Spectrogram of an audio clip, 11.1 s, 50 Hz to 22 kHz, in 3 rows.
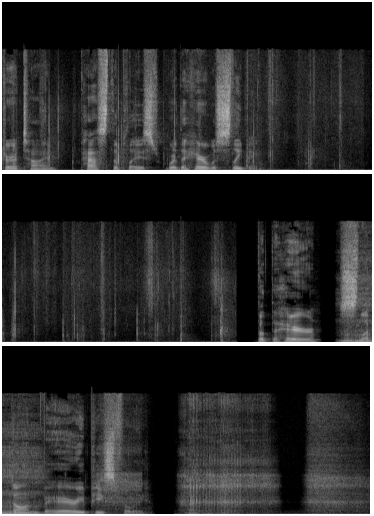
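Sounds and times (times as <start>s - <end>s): soft slow footsteps: 0.0s - 6.1s.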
